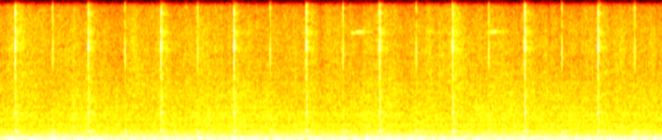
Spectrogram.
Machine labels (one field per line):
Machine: valve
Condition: normal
